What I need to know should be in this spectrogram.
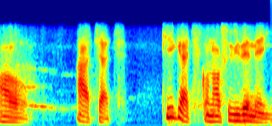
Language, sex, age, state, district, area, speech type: Bengali, male, 60+, West Bengal, North 24 Parganas, urban, conversation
